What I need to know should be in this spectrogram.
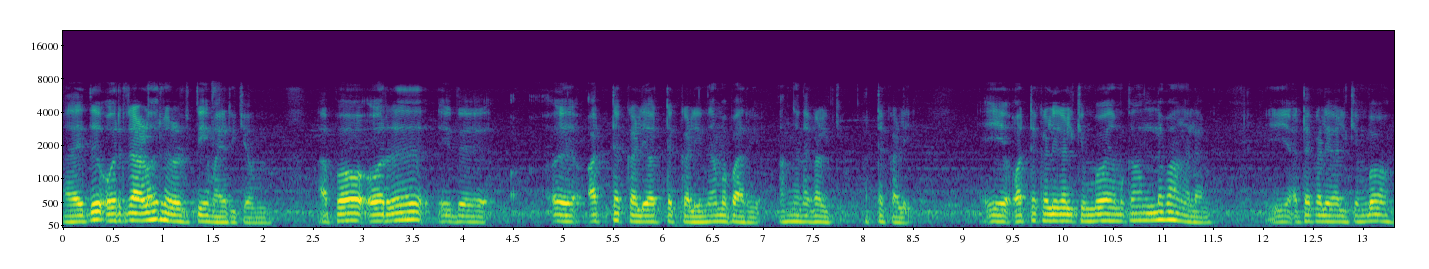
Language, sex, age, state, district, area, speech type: Malayalam, male, 18-30, Kerala, Kasaragod, urban, spontaneous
